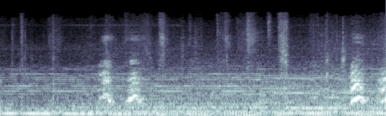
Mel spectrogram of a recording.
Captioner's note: dog barking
